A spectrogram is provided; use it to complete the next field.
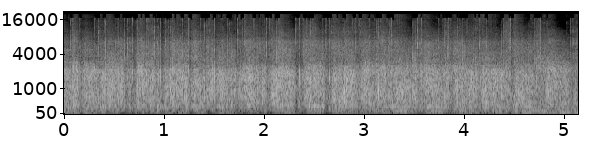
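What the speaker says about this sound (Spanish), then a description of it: "pido un fuerte aplauso, por favor" An audience applauding the author at a book presentation, dense, steady clapping from a full room, loud and sustained throughout with no talking over it.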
